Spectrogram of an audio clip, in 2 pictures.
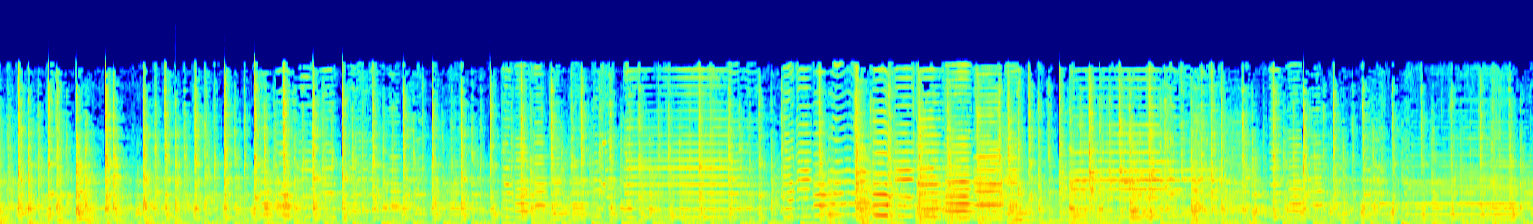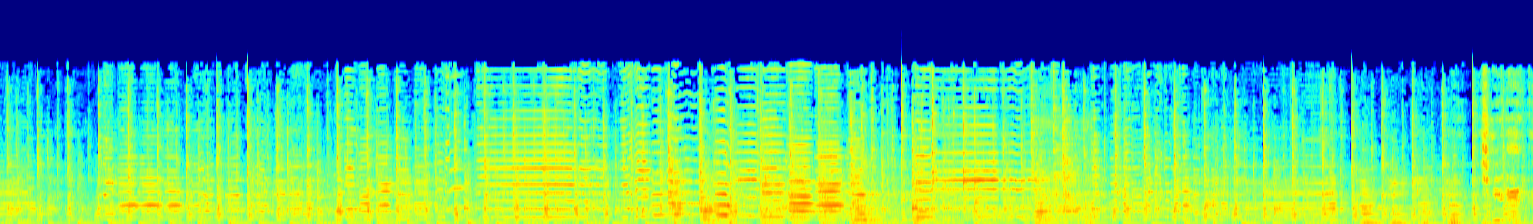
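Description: Romanian lăutar taraf playing an instrumental passage: violin carrying the melody over accordion and țambal (cimbalom), with double bass keeping a steady low beat.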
